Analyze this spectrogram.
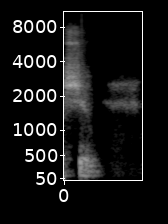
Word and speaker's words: SHU: So a shoe is a special housing unit and you know, shu and it's pronounced like you know, like footwear, a shoe, but there's certain rules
